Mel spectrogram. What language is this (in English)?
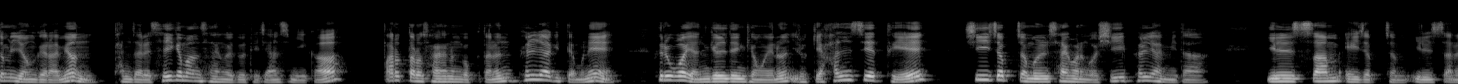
Korean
